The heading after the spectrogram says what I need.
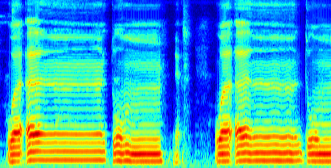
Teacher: suara mimnya ditahan dengan jelas dengan memasukkan yang pertama kepada mim kedua dan ditahan bunyinya sepanjang dua harakat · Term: Idam Mimi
